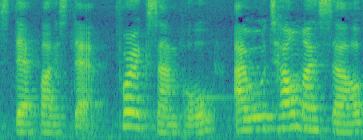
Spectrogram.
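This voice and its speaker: A woman speaks at a moderate pace in a Chinese accent. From China. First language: Mandarin Chinese. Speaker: vlogger, PhD student. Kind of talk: vlog tutorial.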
